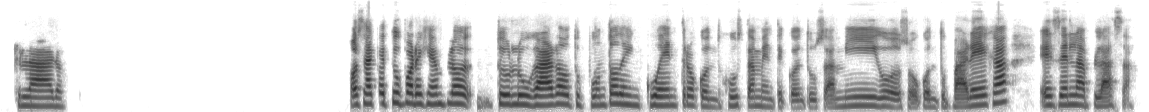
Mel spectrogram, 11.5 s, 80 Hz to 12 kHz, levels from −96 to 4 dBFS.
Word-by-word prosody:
Claro. 215 -2 +1 2.9
O 235 - +5
sea, 265 0 +6
que 275 0 -2
tú 290 +1 -2
por 275 -1 +5
ejemplo, 265 0 -1 0.4
tu 255 -1 0
lugar 240 0 +5
o 255 -1 +1
tu 245 -2 -12
punto 235 +5 -4
de 260 -1 -1
encuentro 230 0 -3
con 205 -3 -7
justamente, 215 -4 -7
con 175 0 -8
tus 180 0 -12
amigos 210 -3 -4
o - - -8
con 195 -1 -8
tu - - -13
pareja 250 +7 +4 0.3
es 235 0 0
en 240 +1 +2
la 240 -1 +3
plaza. - - -4
235 Hz, 140 wpm, -23 LUFS, 215-255 Hz, 2.9 s, sea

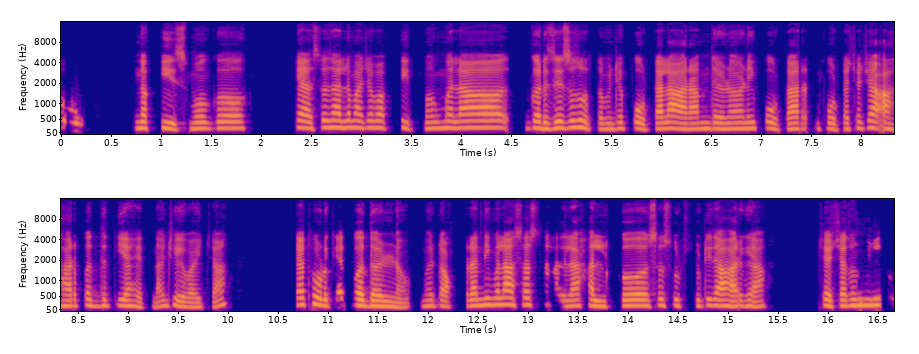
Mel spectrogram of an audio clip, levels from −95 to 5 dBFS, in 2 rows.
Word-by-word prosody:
हो. 395 -6 -6 0.5
नक्कीच 205 -3 0
मग 195 0 -2
अ, 205 0 +1 0.5
हे - - +2
असं 210 +2 0
झालं 230 0 +2
माझ्या 220 -1 -1
बाबतीत 215 -1 -3
मग 200 +1 -3
मला 215 0 +2 0.7
गरजेचंच 210 +2 +2
होतं 190 -5 0
म्हणजे 180 +2 -3
पोटाला 185 +1 +2
आराम 180 +1 +1
देणं 185 -1 0
आणि 195 +1 0
पोटार 185 -1 0 0.2
पोटाच्या 185 +2 -4
ज्या 215 +2 +3
आहार 180 -1 +3
पद्धती 190 0 -3
आहेत 175 -5 -1
ना, 155 +3 -5
जेवायच्या, 155 -2 -2 0.7
त्या 220 0 +3
थोडक्यात 215 -3 +2
बदलणं. 170 -7 +3
मग 180 +1 -4
डॉक्टरांनी 190 +4 0
मला 220 +1 +4
असा 220 0 +1
सल्ला 210 -3 -11
दिला 180 +1 +1
हलकं 185 +1 +2
असं 190 +2 -2
सुटसुटीत 195 0 -5
आहार 185 -2 +4
घ्या, 175 -2 -1 0.6
ज्याच्यातून 190 +1 +2
मी 200 +1 +1
195 Hz, 150 wpm, -23 LUFS, 180-210 Hz, 0.7 s, मला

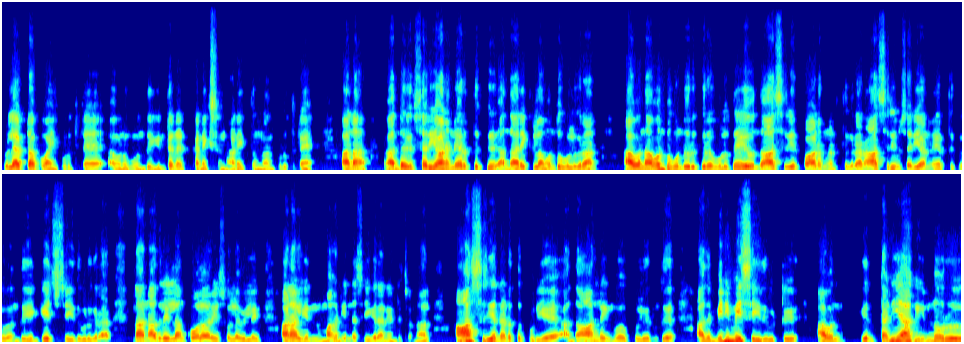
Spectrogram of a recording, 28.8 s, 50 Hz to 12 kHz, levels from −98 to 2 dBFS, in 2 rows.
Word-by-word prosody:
Laptop 135 -3 +5
வாங்கி 110 -1 -1
கொடுத்துட்டேன். 115 +3 -6 0.2
அவனுக்கு 110 -1 -7
வந்து 110 +2 -9 0.2
இன்டர்நெட் 120 -2 -5
கனெக்ஷன் 110 0 -8
அனைத்தும் 110 0 -9
நான் 100 -1 -11
கொடுத்துட்டேன். 95 -2 -7 0.5
ஆனா, 125 +4 +4 0.5
அந்த 125 0 +4 0.3
சரியான 160 +5 +6
நேரத்துக்கு 125 +3 -1 0.2
அந்த 115 - -5
அறைக்குள் 125 -2 0
அமர்ந்து 125 +2 -2
கொள்கிறான். 105 +2 0 0.5
அவன் 130 0 +7
அமர்ந்து 170 +5 +4
கொண்டிருக்கிற 125 -3 0
பொழுது 120 +8 -3 0.2
வந்து 120 - -4
ஆசிரியர் 125 -2 -1
பாடம் 125 0 +2
நடத்துகிறார், 105 +4 -5
ஆசிரியரும் 145 -2 -3
சரியான 125 +2 0
நேரத்துக்கு 110 0 -10
வந்து 110 +2 -12
என்கேஜ் 130 +4 -2
செய்து 105 -2 -7
விடுகிறார், 95 -1 -5 0.4
நான் 125 0 +4
அதிலெல்லாம் 130 +2 0
கோளாறே 115 -1 +1
சொல்லவில்லை. 95 -3 -5 0.4
ஆனால், 130 +1 +4
என் 120 +1 -15 0.2
மகன் 165 +9 -2
என்ன 120 - -11
செய்கிறான்? 105 -2 -6
என்று 185 0 -16
சொன்னால், - - -7 0.5
ஆசிரியர் 185 -8 +4
நடத்தக்கூடிய 115 -3 -6 0.3
அந்த 105 - -10 0.2
ஆன்லைன் 150 -5 -4
வகுப்பிலிருந்து 105 +2 -5 0.5
அதை 110 +1 0
மினிமைஸ் 195 +1 +6
செய்துவிட்டு, 100 -4 -3 0.5
அவன் 120 +1 +2 0.7
தனியாக 195 -2 +6 0.2
இன்னொரு 155 -2 +2
120 Hz, 115 wpm, -24 LUFS, 110-135 Hz, 0.7 s, அவன்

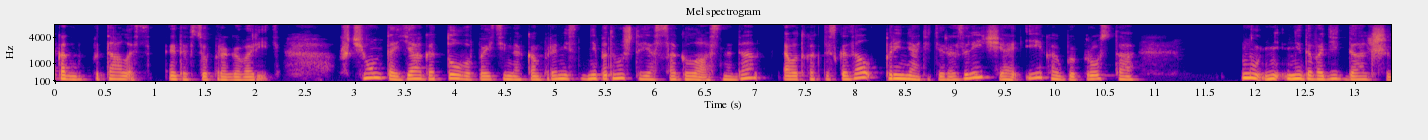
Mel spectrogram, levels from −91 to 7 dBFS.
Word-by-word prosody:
как 190 -3 +3
бы 160 - -7
пыталась 170 +2 -2 0.2
это 165 -4 0
всё 155 0 -2
проговорить. 145 -2 -3 0.6
В - - -4
чём-то 235 -4 +2
я 190 +5 +2
готова 180 0 +1
пойти 160 +2 -3
на 160 -2 0
компромисс 180 +4 0
не 190 +2 +2
потому, 210 +3 +2
что 210 -4 -5
я 165 -1 -1
согласна, 160 -1 -1
да, 220 +9 0 0.3
а 170 - +3
вот 165 +1 0
как 170 0 -6
ты 170 - -7
сказал, 175 +10 +1
принять 185 -6 +4
эти 155 +1 -5
различия 160 - +1
и 235 - -2
как 185 -10 -3
бы 155 -1 -2
просто 180 -2 -1 1.1
ну, 235 -3 +7
ни 185 +1 +3
не 195 0 +5
доводить 175 0 +1
дальше, 160 -2 -1
170 Hz, 160 wpm, -23 LUFS, 160-190 Hz, 1.1 s, ну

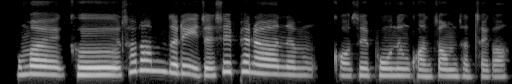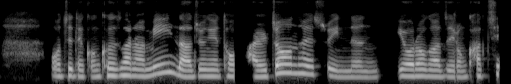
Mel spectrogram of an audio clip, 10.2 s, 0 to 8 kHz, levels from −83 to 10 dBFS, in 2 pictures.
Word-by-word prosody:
정말 240 -1 +4
그 225 -1 +7
사람들이 325 -7 +1
이제 215 0 0
실패라는 255 -8 +1 0.2
것을 210 0 -4
보는 210 -1 -2
관점 195 -1 -3
자체가 185 -1 -7 0.5
어찌 195 +2 -3
됐건 185 -2 -7
그 210 0 0
사람이 215 +8 -1
나중에 190 0 0
더 190 0 -2 0.2
발전할 265 +8 +1
수 245 -2 -9
있는 170 -2 -7 0.2
여러 200 0 +1
가지 185 -1 -3
이런 175 -1 -6
가치 200 +6 -7
210 Hz, 280 characters per minute, -21 LUFS, 190-250 Hz, 0.5 s, 그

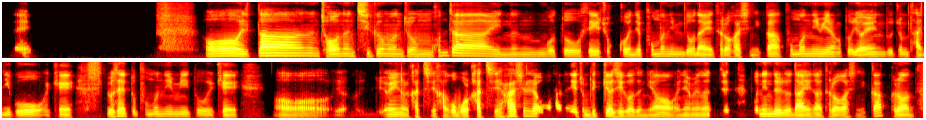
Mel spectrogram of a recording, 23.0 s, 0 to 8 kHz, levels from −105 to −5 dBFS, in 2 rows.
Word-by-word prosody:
네. - - -5 2.2
어 130 +1 +5
일단은 140 +2 +5
저는 120 +1 +1
지금은 120 +1 0
좀 110 -2 -6
혼자 140 -3 +3
있는 105 0 -9
것도 105 0 -6
되게 95 +1 +1
좋고 110 +3 -6
인제 95 -1 -3
부모님도 105 -2 -7
나이 95 0 +3
들어가시니까 95 +4 -1
부모님이랑 115 -1 -4
또 115 - -5
여행도 105 +2 -1
좀 110 +2 -9
다니고 100 -1 -3
이렇게 95 +1 +2 0.5
요새 115 +4 +5
또 - - -8
부모님이 110 0 -6
또 95 -3 -7
이렇게 90 0 0 0.4
어 - - -4
여 470 +2 -10 0.5
여행을 105 -2 +1
같이 - - 0
가고 100 +2 -2
뭘 95 -1 +3
같이 95 - +3
하시려고 125 +3 +3 0.2
하는 135 0 -2
게 120 - +6
좀 105 -1 -7
느껴지거든요. 95 0 +1
왜냐하면은 95 +2 -5
인제 - - -3 0.3
본인들도 110 -3 +2
나이가 95 +2 +4
들어가시니까 95 - -1
그런 95 -3 +2
105 Hz, 285 characters per minute, -26 LUFS, 95-120 Hz, 2.2 s, 게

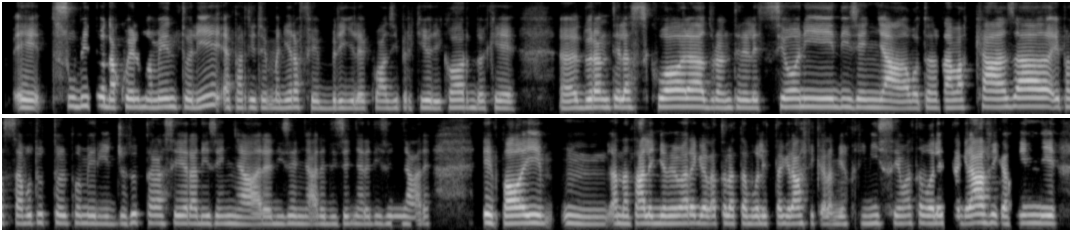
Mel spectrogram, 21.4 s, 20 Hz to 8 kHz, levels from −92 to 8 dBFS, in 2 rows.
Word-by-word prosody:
e 415 -1 +1
subito 240 +1 -2
da 205 -1 +3
quel 215 -1 0
momento 215 +1 -1
lì 225 +7 -1
è - - -3
partito 205 0 -4
in 195 - -5
maniera 200 +2 -3
febbrile 190 -1 -5
quasi, 190 +1 -7
perché 195 0 -11
io 200 - +2
ricordo 200 +1 -3
che, 185 -1 -5 0.4
uhm, 185 +1 -1
durante 210 +2 +2
la 210 0 +3
scuola, 220 +1 +4
durante 205 0 -3
le 200 - 0
lezioni 220 +2 0
disegnavo, 205 -4 +1
tornavo 200 0 -1
a 205 0 -1
casa 230 +1 +6
e 215 - 0
passavo 215 -1 -5
tutto 225 0 -7
il 210 - -1
pomeriggio, 205 -2 -7
tutta 225 0 -5
la 210 0 -3
sera 205 0 -3
a 200 - -1
disegnare, 200 -2 -3
a - - -4
disegnare, 195 0 -6
disegnare, 195 0 -9
disegnare 200 -1 -8 0.5
e 225 -2 +7
poi, 215 +1 +7 0.2
mhmm, 190 -2 -6
a 200 - 0
Natale 205 +1 +2
mi 205 0 0
aveva 205 +1 +2
regalato 210 0 0
la 205 -1 0
tavoletta 200 0 -3
grafica, 205 +1 0
la - - -4
mia 195 0 -7
primissima 205 +1 -7
tavoletta 210 -2 -1
grafica, 215 0 +6
quindi 210 0 0
205 Hz, 165 wpm, -23 LUFS, 200-215 Hz, 0.5 s, e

